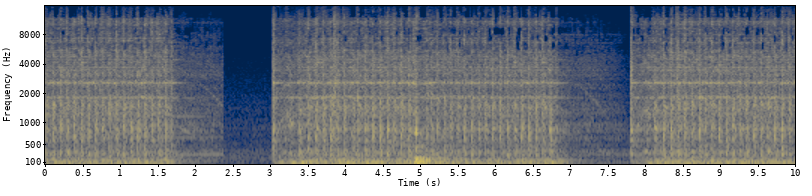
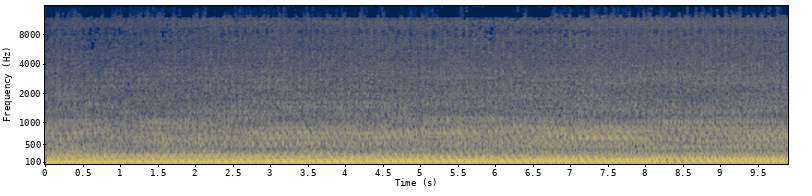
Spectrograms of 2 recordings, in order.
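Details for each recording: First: LS-swapped 1986 El Camino (swapped heads, cam) on its first start attempt with a charger in jump mode; fuel pump runs, steady even cranking never fires; crank no-start blamed on the anti-theft system (VATS) not deleted in the used computer, originally from a 4.3 V6. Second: LS-swapped 1986 El Camino, 5.3 with Camaro heads, cam and LS6 intake, first fire-up on open headers with no exhaust yet; loud V8 with a choppy, lumpy idle that stays even without misses; normal idle.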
